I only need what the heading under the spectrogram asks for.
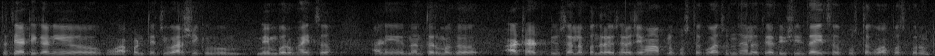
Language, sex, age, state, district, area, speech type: Marathi, female, 45-60, Maharashtra, Nanded, rural, spontaneous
